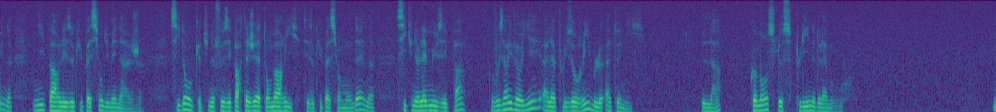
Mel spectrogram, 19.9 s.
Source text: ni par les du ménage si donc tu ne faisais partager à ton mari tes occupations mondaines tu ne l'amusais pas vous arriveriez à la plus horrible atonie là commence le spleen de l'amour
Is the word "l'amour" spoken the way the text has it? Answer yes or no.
yes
